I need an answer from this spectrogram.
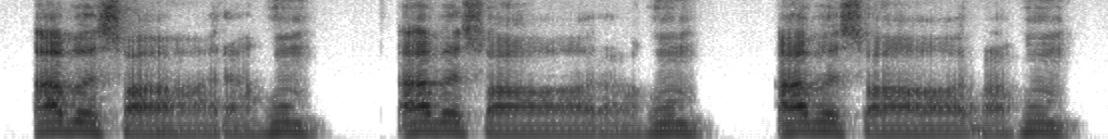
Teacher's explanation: absarahum, absarahum. So ba is one of the huruf kalkala. So we will do kalkala and we will shake the sound of ba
